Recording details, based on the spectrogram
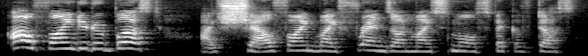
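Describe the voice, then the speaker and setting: A woman voicing a big, gentle, loyal elephant in a storybook, earnest and protective in manner. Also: a little high, lively intonation, a little slow, exaggerated voice. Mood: desperate, determined. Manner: earnest, pleading.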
